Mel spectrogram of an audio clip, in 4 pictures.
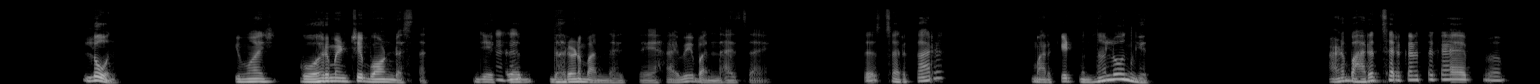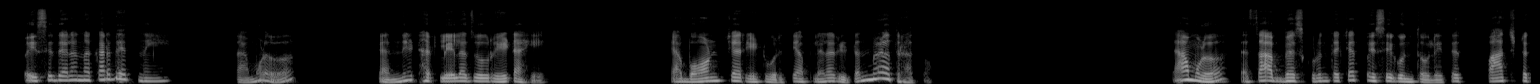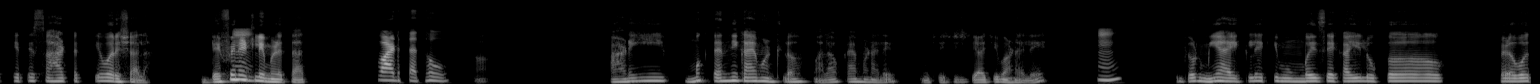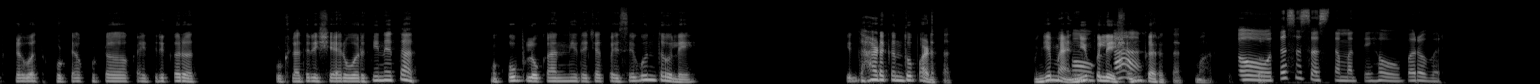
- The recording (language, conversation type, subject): Marathi, podcast, इतरांचं ऐकूनही ठाम कसं राहता?
- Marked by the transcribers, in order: tapping; in English: "डेफिनिटली"; other noise; in English: "शेअर"; in English: "मॅनिप्युलेशन"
